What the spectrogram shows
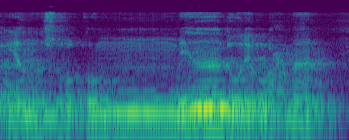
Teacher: ینصرکم میں نون ساکن کے بعد صاد آنے کی وجہ سے اخفا ہے، صاد را دونوں پر ہیں، کاف باریک ہے، میم ساکن کے بعد میم آنے کی وجہ سے ادغام ہے، غنہ ہوگا۔ ینصرکم من دون الرحمن، نون ساکن کے بعد دال آنے کی وجہ سے اخفا ہے، دو واو مدہ ہے، نون کو الرحمن کی را سے ملانا ہے، زیر کی وجہ سے نون کو را سے ملانا ہے، اور ادغام شمسی ہے۔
